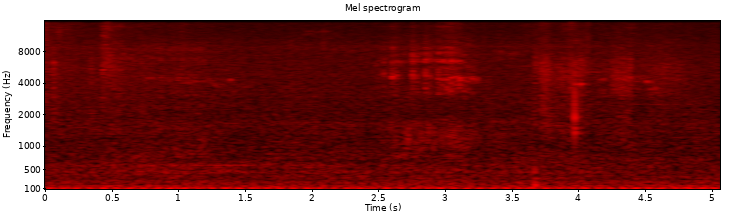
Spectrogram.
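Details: A cat's low, even purr drones on throughout, a fast pulsing rumble, with brief soft rustling and a sharp little click near the end.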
